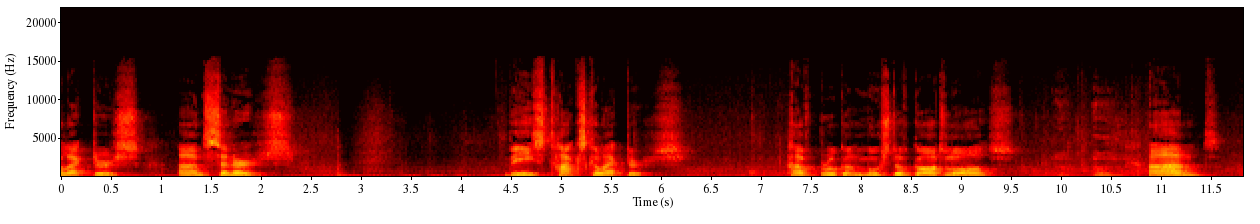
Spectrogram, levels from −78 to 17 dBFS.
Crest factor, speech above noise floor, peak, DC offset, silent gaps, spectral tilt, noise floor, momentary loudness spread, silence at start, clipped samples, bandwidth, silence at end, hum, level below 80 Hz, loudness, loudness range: 22 dB; 22 dB; -2 dBFS; under 0.1%; none; -3.5 dB/octave; -43 dBFS; 19 LU; 0 s; under 0.1%; 15.5 kHz; 0 s; none; -50 dBFS; -21 LUFS; 4 LU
